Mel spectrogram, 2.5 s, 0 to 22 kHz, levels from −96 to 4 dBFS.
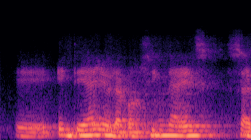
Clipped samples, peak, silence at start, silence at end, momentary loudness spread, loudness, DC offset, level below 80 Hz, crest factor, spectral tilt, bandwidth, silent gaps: under 0.1%; -8 dBFS; 0.15 s; 0 s; 12 LU; -22 LUFS; under 0.1%; -58 dBFS; 14 dB; -10 dB/octave; 6 kHz; none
